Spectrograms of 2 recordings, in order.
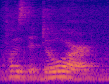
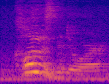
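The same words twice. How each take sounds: First: The word door carries the main stress. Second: The word close carries the main stress. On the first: The thing to be closed is the door. "to emphasize that you're, the thing you want to close is the door" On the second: The action wanted is closing it. "to emphasize that they already understand the door is involved, but they need to understand that they want to close it"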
